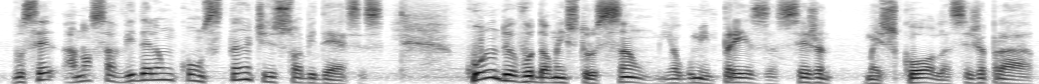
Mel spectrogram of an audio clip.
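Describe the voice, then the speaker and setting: In a casual podcast interview, a mentor from Brazil shares frank stories of his businesses, speaking plainly in the manner of a storyteller. His voice is mid-range with a fairly bright tone.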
